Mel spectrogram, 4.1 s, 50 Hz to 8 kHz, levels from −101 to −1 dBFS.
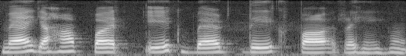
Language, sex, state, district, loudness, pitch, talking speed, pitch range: Hindi, female, Madhya Pradesh, Katni, -16 LUFS, 195 Hz, 135 wpm, 180-200 Hz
